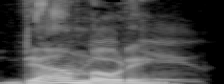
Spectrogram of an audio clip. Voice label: "downloading", US male; lynne publishing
